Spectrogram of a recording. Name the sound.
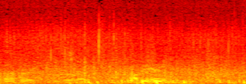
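pouring rain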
